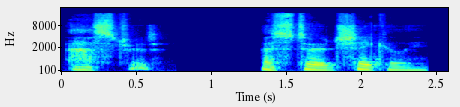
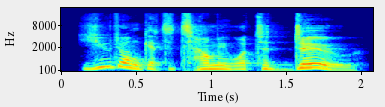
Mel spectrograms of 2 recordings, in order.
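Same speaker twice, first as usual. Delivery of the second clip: shouted in a rage, loud; furious shout; 5 semitones higher, 13 dB louder than usual. A narrator's reading. Roommate yelling at narrator in a rage. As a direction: spit it at her, furious. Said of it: "spat it at me".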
